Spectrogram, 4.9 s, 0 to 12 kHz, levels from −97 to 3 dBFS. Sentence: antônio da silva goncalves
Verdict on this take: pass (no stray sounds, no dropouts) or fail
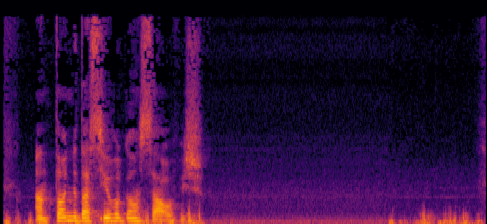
pass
